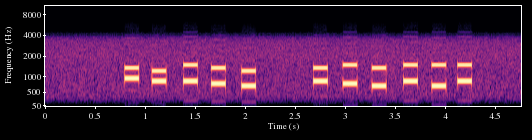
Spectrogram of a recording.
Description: DTMF, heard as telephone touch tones, dialled by hand, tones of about 140 ms. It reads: 07951 862939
